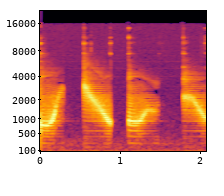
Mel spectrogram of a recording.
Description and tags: jump sound ver 2
better version of my jump sound. Made this with jew's harp.
qubodup has cleaned one of the jump sounds so check it out here
bounce, cartoon, jews-harp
